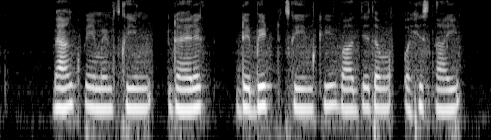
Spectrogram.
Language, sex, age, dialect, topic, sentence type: Telugu, female, 56-60, Southern, banking, statement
